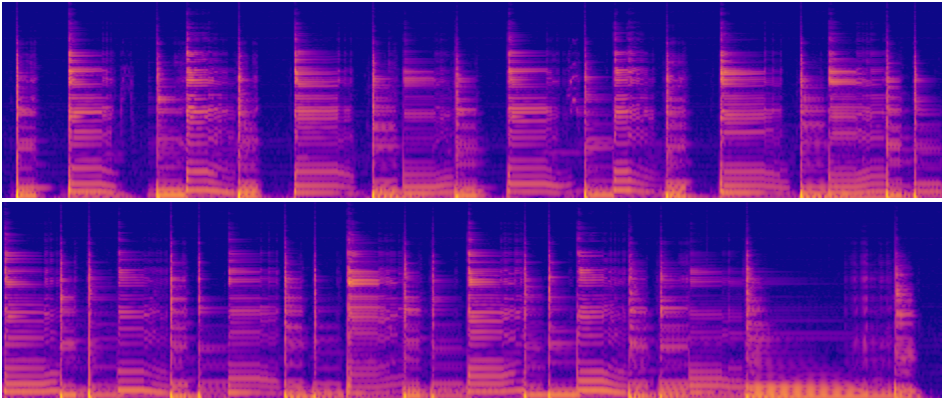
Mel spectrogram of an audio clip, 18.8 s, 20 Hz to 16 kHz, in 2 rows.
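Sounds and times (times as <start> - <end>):
slap bass through a bass amplifier: 0.0 - 18.7.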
